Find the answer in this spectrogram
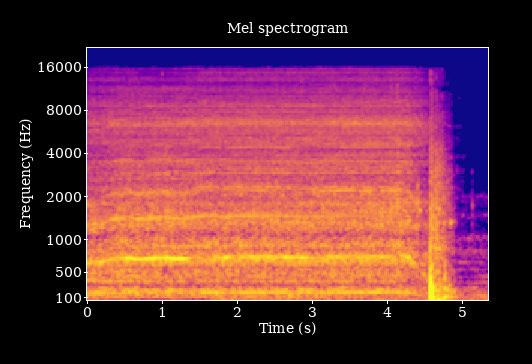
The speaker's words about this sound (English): Then, the paper shredder by the door suddenly started.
